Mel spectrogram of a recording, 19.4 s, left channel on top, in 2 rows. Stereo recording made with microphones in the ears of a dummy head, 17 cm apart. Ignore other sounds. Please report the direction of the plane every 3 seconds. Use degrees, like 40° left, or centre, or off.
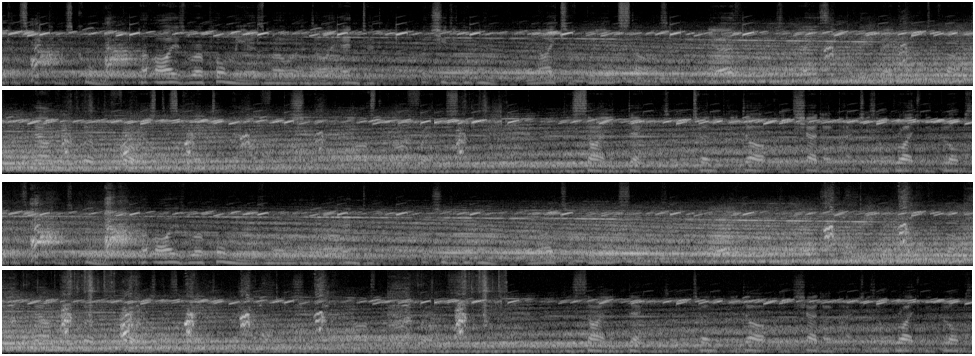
60° right, 40° right, 20° right, 20° left, 50° left, 60° left, 70° left.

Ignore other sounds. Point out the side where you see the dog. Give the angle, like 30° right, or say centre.
60° right.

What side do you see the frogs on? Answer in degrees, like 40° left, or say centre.
40° left.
